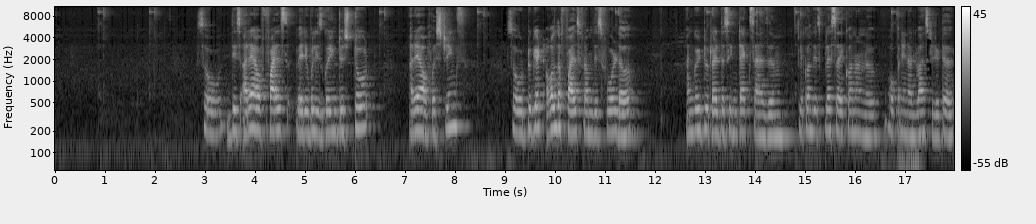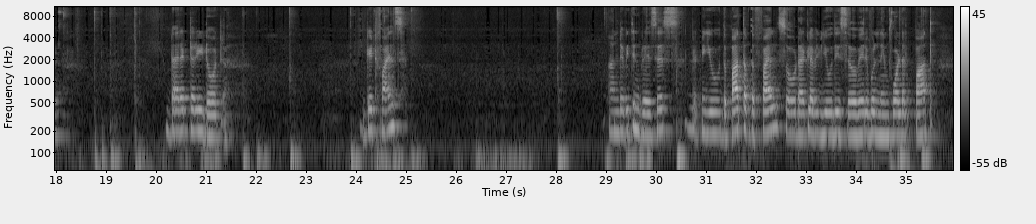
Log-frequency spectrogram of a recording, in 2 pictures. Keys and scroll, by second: 18.7 d, 19.0 i, 19.5 r, 20.8 Down, 22.6 Return, 24.1-25.2 typing, 26.3 Down, 27.9 Return, 29.1-30.1 typing, 30.3 Left, 34.4-35.9 typing.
